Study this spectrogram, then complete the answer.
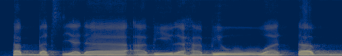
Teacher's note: di akhir bacaan dan bertasydid cara bacanya ditahan baru dipantulkan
